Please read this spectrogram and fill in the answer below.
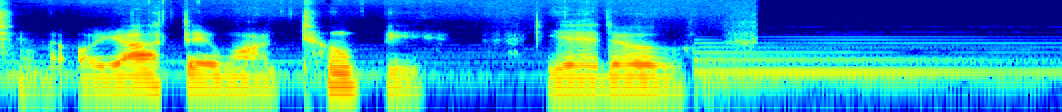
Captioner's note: speaking Dakota; gentle music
